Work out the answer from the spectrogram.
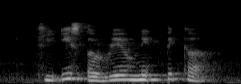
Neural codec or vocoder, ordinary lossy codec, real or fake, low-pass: codec, 24 kHz, 6 kbps, HILCodec; Opus, 64 kbps; fake; 7.2 kHz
